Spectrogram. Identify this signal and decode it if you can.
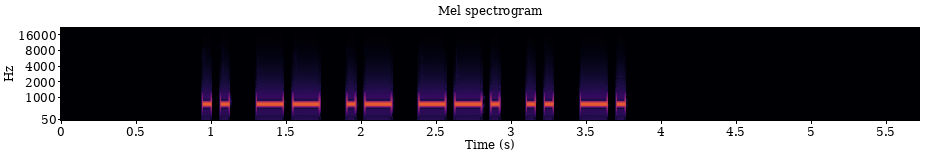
Morse code, heard as a keyed tone, about 20 wpm, 700 Hz. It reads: IMAGIN
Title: Build A Word - 3 Letters At A Time - 9-Letter Words - 20wpm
